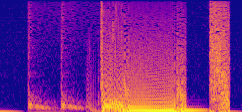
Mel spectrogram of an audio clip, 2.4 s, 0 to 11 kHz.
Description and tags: I BREAK IT YOU BUY IT !!! It's a new motto.....
Hehehehe This is a Bent DR 550 MK II YEp it is....
circuit, bent, murder, slightly, bending, dr550, toyed, deathcore, glitch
